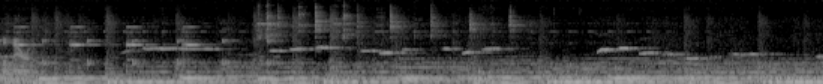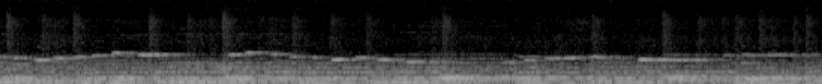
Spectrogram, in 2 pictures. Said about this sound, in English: In Morocco, amid the exotic scenery, strange, endless scales, and the wailing of the mullah calling the faithful to prayer, my brother was surprised to hear a young man whistling.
